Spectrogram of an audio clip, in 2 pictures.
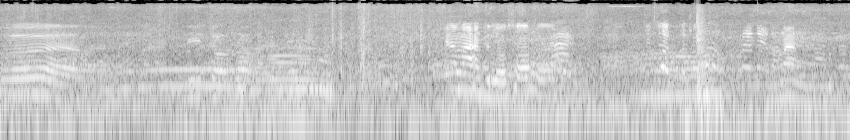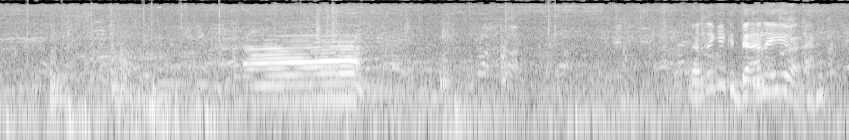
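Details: A rampaging cow swimming in water in Indonesia, giving loud drawn-out moos that rise and fall, repeated through the scene, with a crowd of villagers shouting and talking around it.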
